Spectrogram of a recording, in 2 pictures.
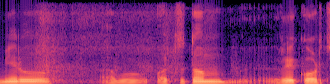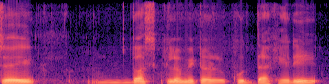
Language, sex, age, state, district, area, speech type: Nepali, male, 30-45, West Bengal, Darjeeling, rural, spontaneous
